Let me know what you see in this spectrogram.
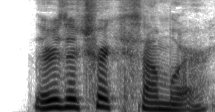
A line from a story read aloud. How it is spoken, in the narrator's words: he muttered to himself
